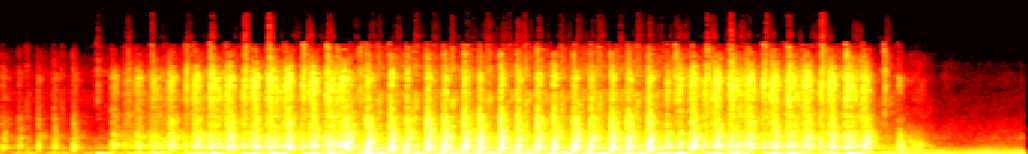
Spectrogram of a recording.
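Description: The starter churns steadily at about four strokes per second for five seconds but the engine never fires, then cuts out. Cause suspected, not confirmed.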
